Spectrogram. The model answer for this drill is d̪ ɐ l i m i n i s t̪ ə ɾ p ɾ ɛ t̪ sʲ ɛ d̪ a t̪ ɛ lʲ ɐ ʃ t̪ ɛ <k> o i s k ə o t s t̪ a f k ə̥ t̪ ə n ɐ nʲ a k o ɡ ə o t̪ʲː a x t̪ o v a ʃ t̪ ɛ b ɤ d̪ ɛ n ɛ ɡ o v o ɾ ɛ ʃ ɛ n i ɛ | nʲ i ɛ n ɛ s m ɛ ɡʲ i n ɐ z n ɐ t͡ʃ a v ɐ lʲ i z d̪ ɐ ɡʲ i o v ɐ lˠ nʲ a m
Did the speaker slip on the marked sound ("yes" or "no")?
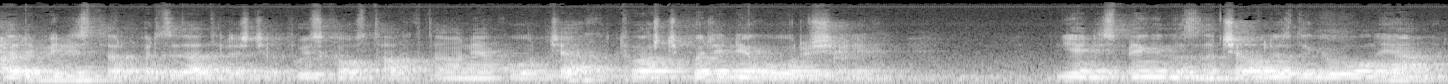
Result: yes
